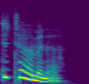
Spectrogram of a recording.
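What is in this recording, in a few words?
"determiner", British English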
